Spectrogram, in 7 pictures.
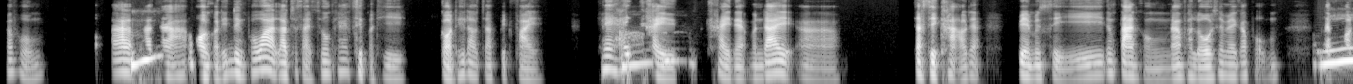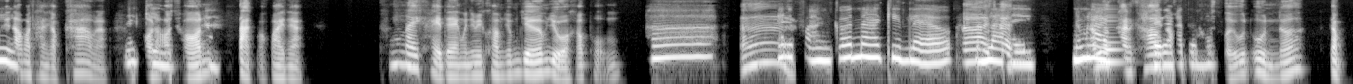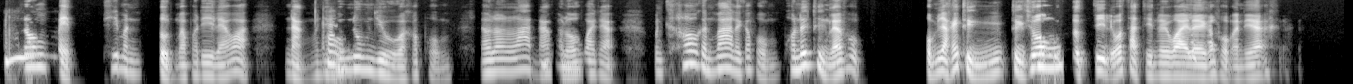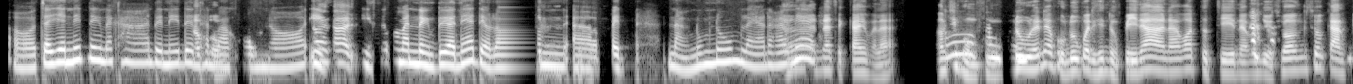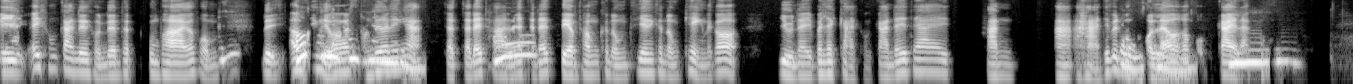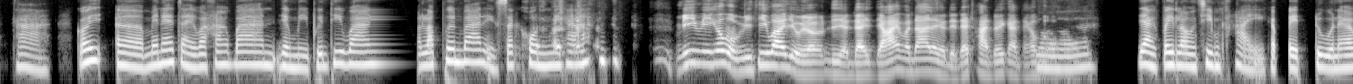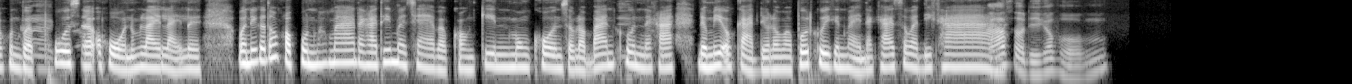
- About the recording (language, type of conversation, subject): Thai, podcast, อาหารหรือของกินอะไรบ้างที่คุณถือว่าเป็นมงคลสำหรับตัวเอง?
- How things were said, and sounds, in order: distorted speech; mechanical hum; static; unintelligible speech; chuckle; laugh; other background noise; laugh; chuckle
